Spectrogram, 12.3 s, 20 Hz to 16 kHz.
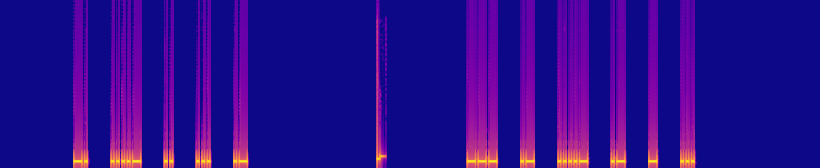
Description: Morse code, heard as a keyed tone, about 30 wpm, spaced as for 17 wpm, 700 Hz. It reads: N4ISA OA4ATS
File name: Lesson 15g - Number 5 - Call Signs 30wpm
